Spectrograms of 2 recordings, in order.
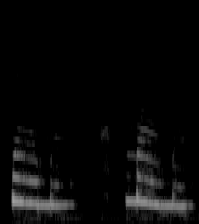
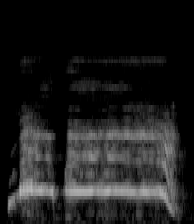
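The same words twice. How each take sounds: First: High, tiny whimper; soft cry. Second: Put-on high, drawn-out child's call. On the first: Baby llama whimpers for his mama, soft cry. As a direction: whimper softly like a little one. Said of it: "He does, like, a soft cry". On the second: Baby llama calls down to his mama, calling out. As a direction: holler downstairs for mama, high and long. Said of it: "calls down to his llama mama". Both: A narrator's reading.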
